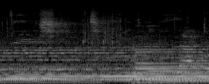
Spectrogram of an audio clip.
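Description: A young girl singing a slow, tender stage-musical song over sustained instrumental chords.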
